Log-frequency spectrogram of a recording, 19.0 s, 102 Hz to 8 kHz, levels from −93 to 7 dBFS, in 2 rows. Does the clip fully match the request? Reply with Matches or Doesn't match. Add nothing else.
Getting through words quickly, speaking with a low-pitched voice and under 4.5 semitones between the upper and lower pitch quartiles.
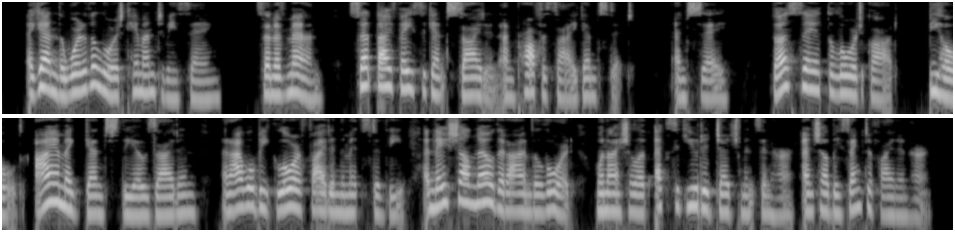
Doesn't match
